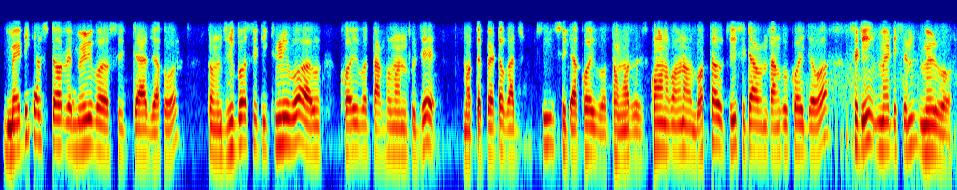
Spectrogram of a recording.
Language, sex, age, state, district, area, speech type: Odia, male, 30-45, Odisha, Nabarangpur, urban, conversation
